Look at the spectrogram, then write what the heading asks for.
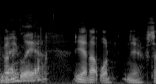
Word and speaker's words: Ventimiglia: How do you pronounce his How do you pronounce his name? Ventimiglia.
